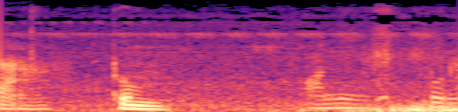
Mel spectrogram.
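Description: Crickets chirring steadily in a high, unbroken tone behind a man's storytelling voice, which speaks in short bursts.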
